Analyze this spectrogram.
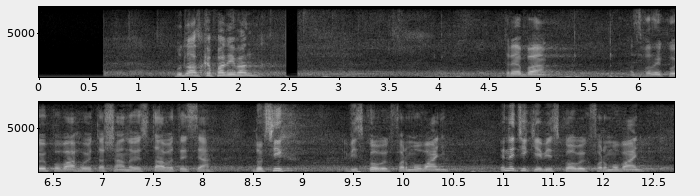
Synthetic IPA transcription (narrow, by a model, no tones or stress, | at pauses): bʊd̪lˠɑskɐpɑnɛiʋɑn | t̪ɾɛbɐ | zʋelˠɪkɔjʊpɔʋɑɦɔjʊt̪ɐʃɑnɔjʊst̪ɑʋɪt̪ɪsʲɐ | d̪ɔwsʲix | ʋʲijsʲkɔʋɪxfɔrmʊʋɑnʲ | inɛtʲilʲkɪʋʲijsʲkɔʋɪxfɔrmʊʋɑnʲ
